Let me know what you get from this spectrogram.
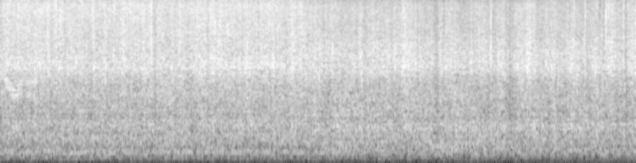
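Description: Heavy rain pouring on a moving car's windshield and body, heard from inside the cabin as a steady, even rush together with the road noise of the vehicle.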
